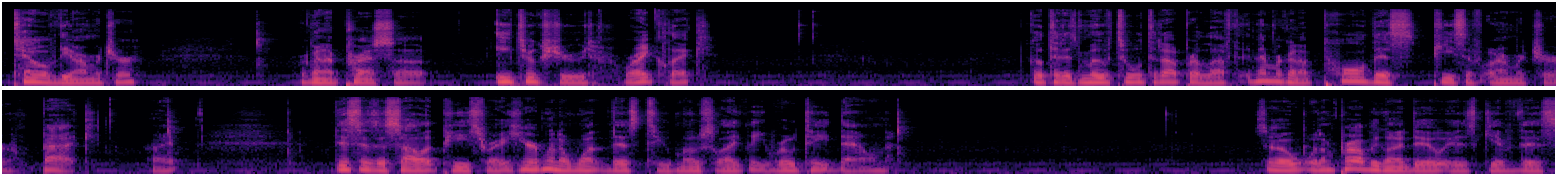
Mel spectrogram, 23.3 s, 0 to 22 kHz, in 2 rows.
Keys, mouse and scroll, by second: 0.9-1.8 scroll down 1, 1.8 middle click, 3.7 e, 4.3 right click, 5.9 click, 9.5 click, 12.9 middle click, 18.3 middle click, 22.2 click.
